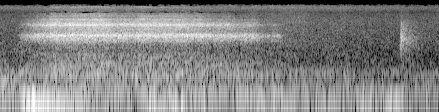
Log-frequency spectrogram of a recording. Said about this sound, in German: Wir atmen tief ein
